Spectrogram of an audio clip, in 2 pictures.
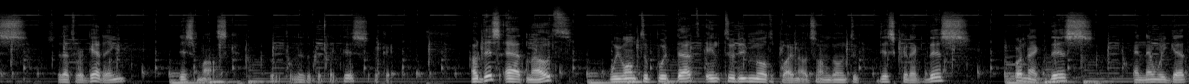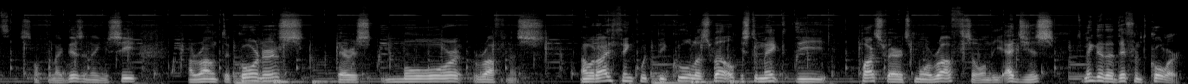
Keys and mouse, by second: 3.2-4.8 middle drag, 4.8-5.5 drag, 5.5 middle click, 5.8-11.2 drag, 11.2-22.4 shift+middle drag.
